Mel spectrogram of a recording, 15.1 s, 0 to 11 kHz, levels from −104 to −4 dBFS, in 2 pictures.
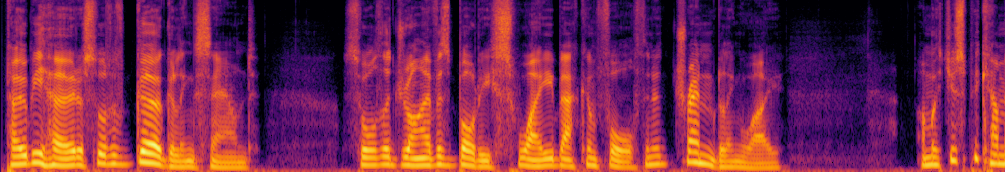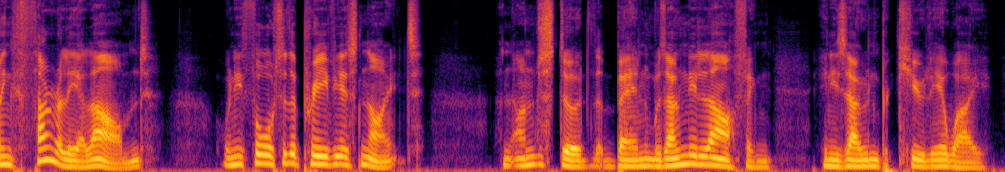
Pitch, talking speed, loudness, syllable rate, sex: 130 Hz, 175 wpm, -19 LUFS, 5.2 syllables/s, male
